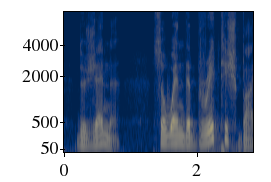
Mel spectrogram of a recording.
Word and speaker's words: Gênes: Gênes, it's spelled with a G, but the French pronounce the G as a "j", right? De Gênes.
